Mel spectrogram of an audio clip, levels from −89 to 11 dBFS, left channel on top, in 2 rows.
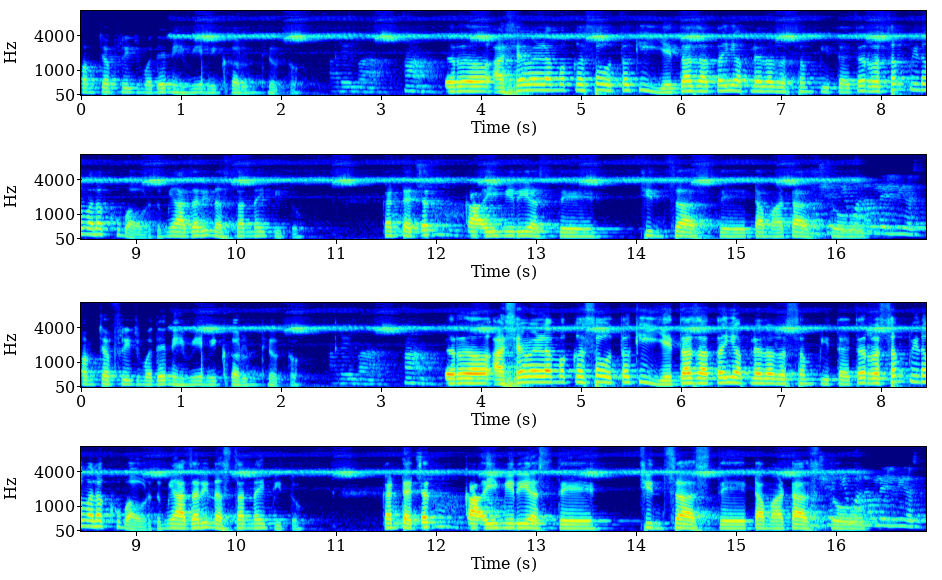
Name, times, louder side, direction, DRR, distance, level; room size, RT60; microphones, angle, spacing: voice 1, 0.0-2.0 3.6-10.3 11.5-11.9 12.3-13.6 14.0-16.3, right 5 dB, 45° right, 14 dB, 0.5 m, -27 dB
sound 1, 0.9-16.2, left 2 dB, 25° left, 3.4 m, -42 dB
voice 2, 2.5-3.5 11.5-12.2 15.7-16.8, right 1 dB, 15° right, -2 dB, 2.9 m, -44 dB
21.5 x 7.2 x 4.1 m, 0.90 s
head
